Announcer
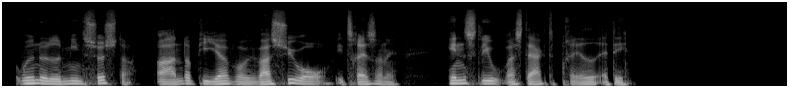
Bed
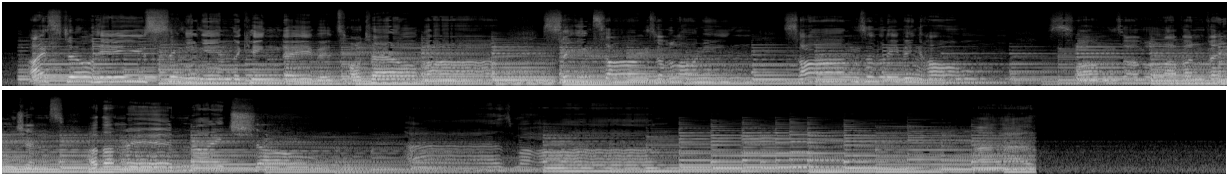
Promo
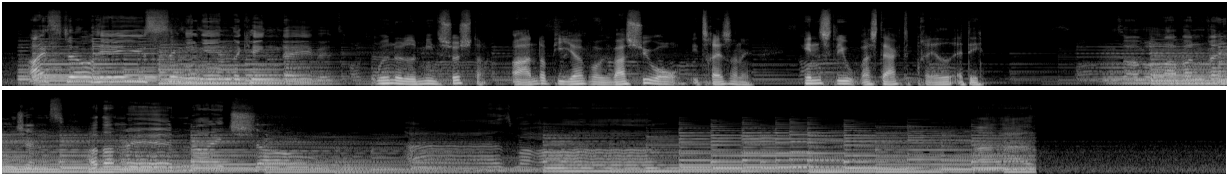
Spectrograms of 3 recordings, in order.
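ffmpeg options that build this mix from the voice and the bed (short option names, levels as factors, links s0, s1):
-filter_complex "[0:a]adelay=3550,volume=1.19[s0];[1:a]volume=6.31,afade=t=out:st=2.52:d=0.94:silence=0.105925,afade=t=in:st=10.94:d=0.43:silence=0.112202[s1];[s0][s1]amix=inputs=2:normalize=0"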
